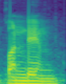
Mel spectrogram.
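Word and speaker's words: condemn: ও এন কন ডি ই এম N Dame কনডেম তাহলে Solomon নয় ড্যামন নয় কনডেমনও নয় তাহলে সঠিক উচ্চারণটা হবে সলেম ড্যাম কনডেম নয় নাম্বার নিয়ম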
